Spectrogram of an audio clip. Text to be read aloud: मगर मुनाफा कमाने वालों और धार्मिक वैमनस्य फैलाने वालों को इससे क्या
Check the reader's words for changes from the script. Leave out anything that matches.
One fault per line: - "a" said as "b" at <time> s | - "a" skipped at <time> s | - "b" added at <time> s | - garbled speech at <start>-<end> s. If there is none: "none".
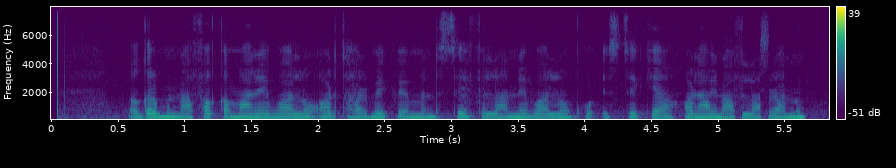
- garbled speech at 4.7-5.7 s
